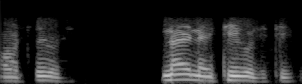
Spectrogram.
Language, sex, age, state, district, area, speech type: Odia, male, 45-60, Odisha, Nuapada, urban, conversation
